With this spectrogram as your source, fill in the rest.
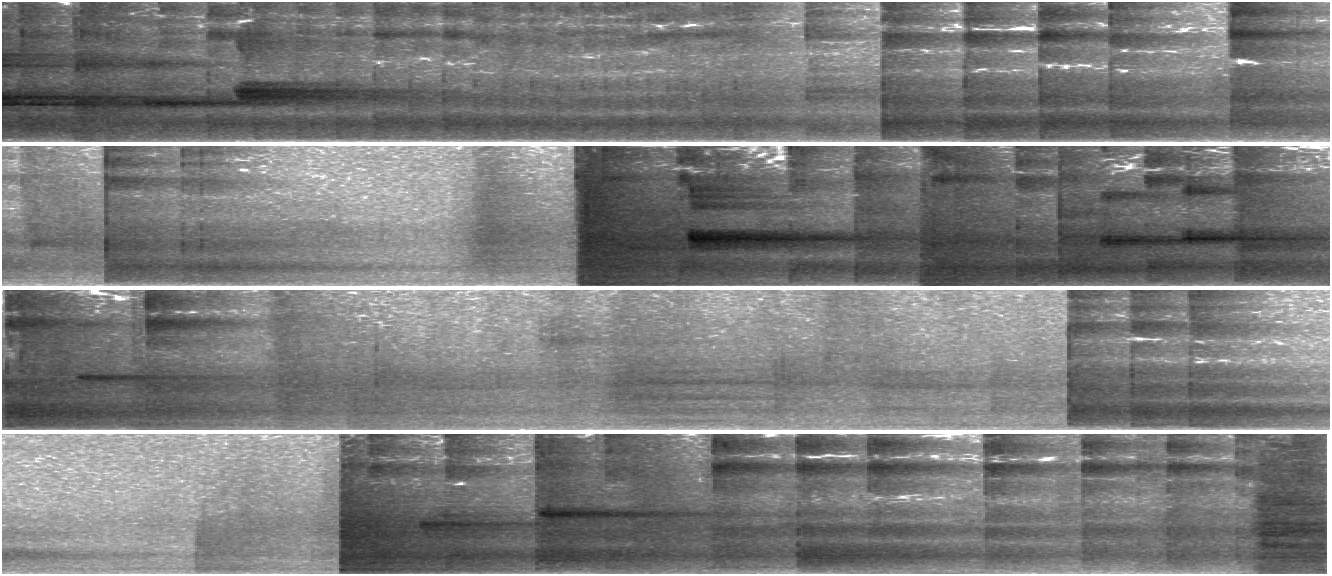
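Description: A table tennis ball clicks sharply back and forth off paddles and the table, echoing in a large hall.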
